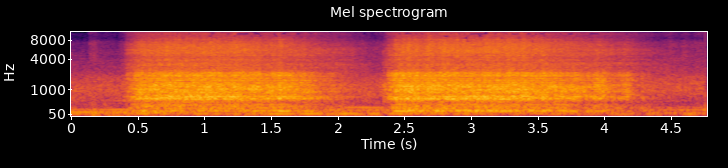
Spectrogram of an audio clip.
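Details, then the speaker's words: Lawn mower with no spark and a suspected bad coil: two high, even whirring bursts of about two seconds from the electric starter, with no firing. The starter spins but does not engage. "doesn't sound like it's engaging but kind of cool that it works"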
